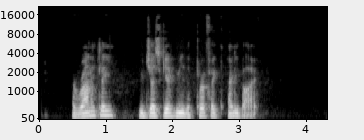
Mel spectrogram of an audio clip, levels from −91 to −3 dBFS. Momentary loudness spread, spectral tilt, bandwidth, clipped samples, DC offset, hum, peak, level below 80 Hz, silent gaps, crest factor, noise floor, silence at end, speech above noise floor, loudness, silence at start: 11 LU; -8.5 dB/octave; 11.5 kHz; under 0.1%; under 0.1%; none; -4 dBFS; -62 dBFS; none; 18 dB; -85 dBFS; 1.1 s; 66 dB; -21 LUFS; 0.5 s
